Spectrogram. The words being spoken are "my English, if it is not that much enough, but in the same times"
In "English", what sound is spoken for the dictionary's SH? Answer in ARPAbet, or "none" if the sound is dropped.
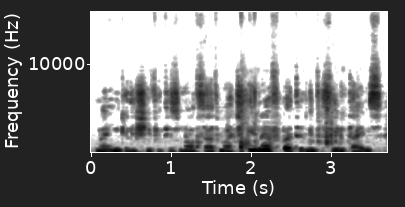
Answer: SH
